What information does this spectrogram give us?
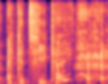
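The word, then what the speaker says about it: Ekitiké: We've got a scouted episode coming out of a player I haven't researched yet, as you can tell, Hugo Ekitike, is I believe how you say his name.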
